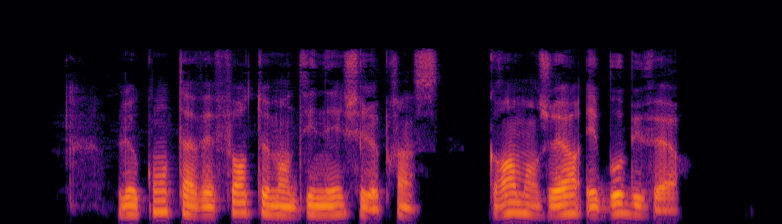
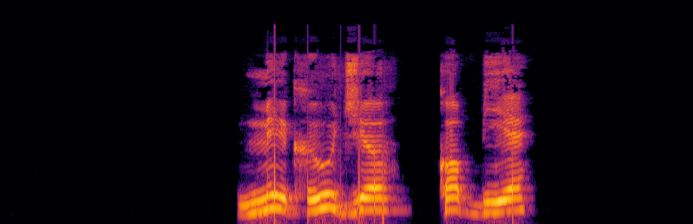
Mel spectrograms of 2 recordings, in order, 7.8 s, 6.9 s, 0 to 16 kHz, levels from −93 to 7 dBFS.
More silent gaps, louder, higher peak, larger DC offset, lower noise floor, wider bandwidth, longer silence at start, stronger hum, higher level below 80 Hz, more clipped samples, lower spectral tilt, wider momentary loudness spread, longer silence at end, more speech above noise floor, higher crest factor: first, 4.68-4.88 s vs none; second, -25 LUFS vs -12 LUFS; second, -6 dBFS vs 0 dBFS; neither; second, -52 dBFS vs under -90 dBFS; second, 7.8 kHz vs 9.2 kHz; second, 0.7 s vs 2.4 s; neither; second, -64 dBFS vs -50 dBFS; neither; about the same, -6.5 dB/octave vs -5.5 dB/octave; about the same, 7 LU vs 9 LU; second, 1.05 s vs 1.7 s; second, 28 dB vs over 79 dB; about the same, 18 dB vs 16 dB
